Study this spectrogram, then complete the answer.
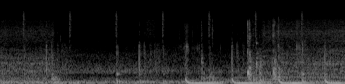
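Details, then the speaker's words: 2006 Volvo XC90 2.5T, 219,000 miles: sunroof opening with smooth, even electric motor hum and light clicks, stopping cleanly; sunroof works normally. "does have a sunroof so let's see if that works okay okay there we go that's good news"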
